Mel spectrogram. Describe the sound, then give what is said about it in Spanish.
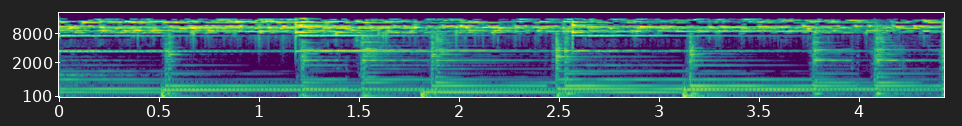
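Small bells ringing in a bright musical pattern, many repeated metallic strikes over sustained ringing tones, at a moderate, fairly steady level. “los enanos van entrando, campanitas van sonando”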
